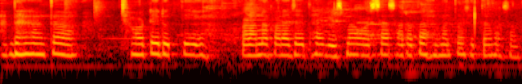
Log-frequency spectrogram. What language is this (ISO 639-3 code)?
ori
